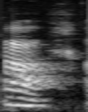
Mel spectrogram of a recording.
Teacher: आ आ बोलते समय हमारा मुंह पूरा खुला होता है। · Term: विवृत स्वर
